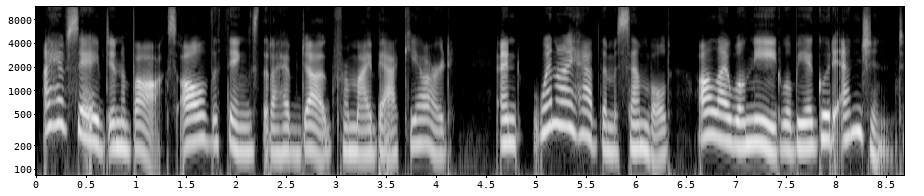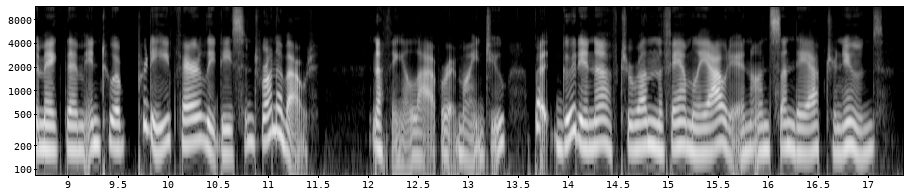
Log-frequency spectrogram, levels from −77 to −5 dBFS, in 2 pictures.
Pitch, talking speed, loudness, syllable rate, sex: 200 Hz, 195 wpm, -20 LUFS, 5.1 syllables/s, female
